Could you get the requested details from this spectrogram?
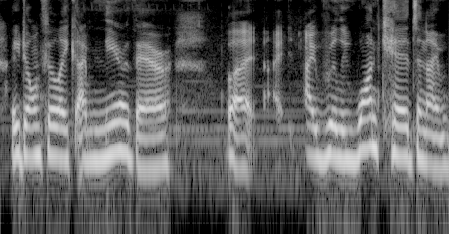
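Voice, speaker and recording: A woman with an American accent uses a plain, everyday voice at medium pitch with ordinary pitch variation. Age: 30s. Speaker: vlogger. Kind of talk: personal vlog monologue. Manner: reflective, conversational.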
